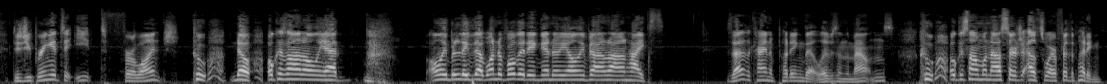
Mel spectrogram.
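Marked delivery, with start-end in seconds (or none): 1.9-6.7 loud, high, rapid-fire bird character; high squawky pudding fanatic; annoying bird voice. Acted. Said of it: "I don't know why I gave him that voice". 9.2-11.0 high squawky pudding fanatic; annoying bird voice. Acted. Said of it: "I don't know why I gave him that voice".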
